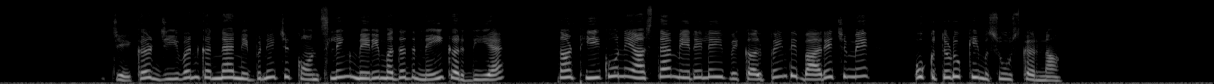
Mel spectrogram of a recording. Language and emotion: Dogri, fearful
